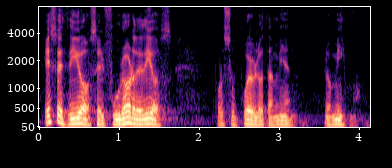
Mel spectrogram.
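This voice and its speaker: A man's voice: lowish voice, normal speed, a little mellow. A man with a Rioplatense Spanish accent preaching a sermon, impassioned, pushing his voice up for emphasis and restarting phrases as he goes.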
